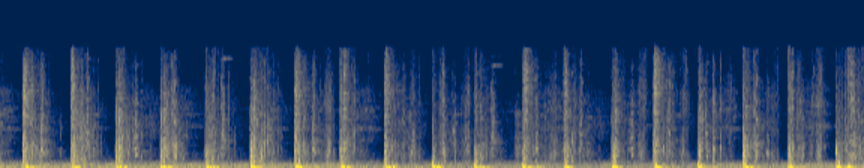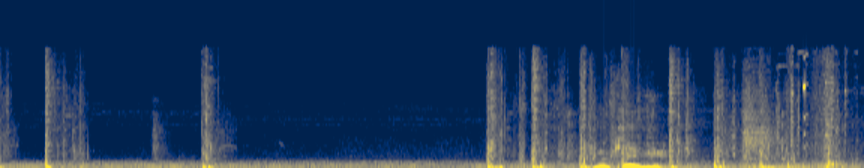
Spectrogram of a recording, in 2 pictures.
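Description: Footsteps tread quickly over rocky ground.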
